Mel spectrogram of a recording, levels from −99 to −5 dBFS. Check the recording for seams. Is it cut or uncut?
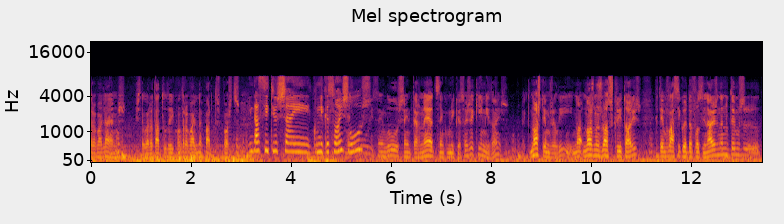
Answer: cut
